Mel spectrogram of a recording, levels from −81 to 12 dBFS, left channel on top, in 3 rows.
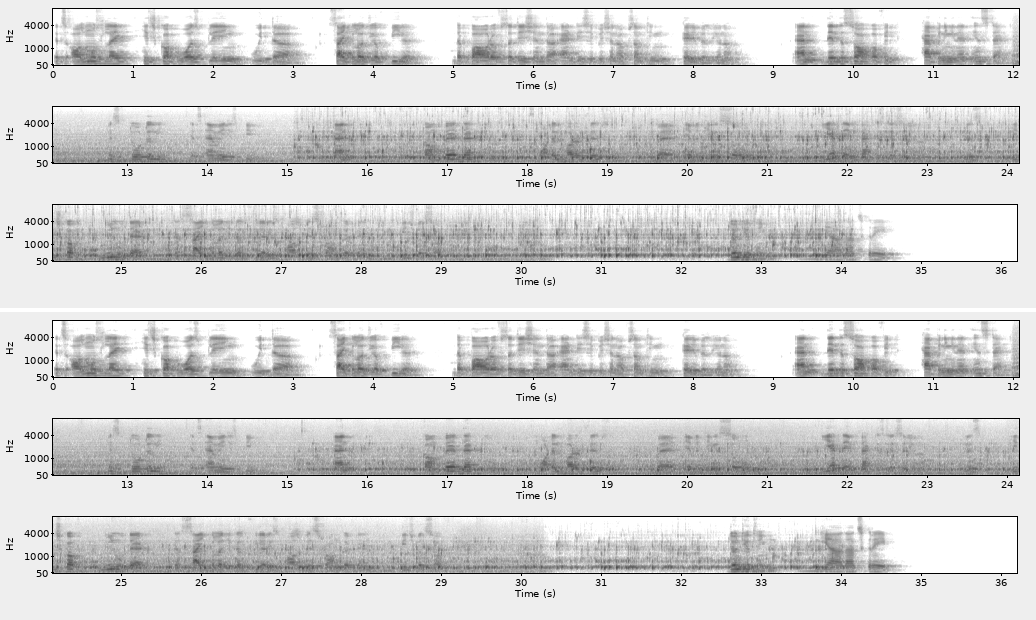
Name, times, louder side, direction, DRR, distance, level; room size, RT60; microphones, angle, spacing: voice 1, 0.0-3.0 3.5-4.5 5.0-8.5 9.3-10.5 10.9-11.9 12.7-13.5 13.8-14.8 15.6-15.8 16.7-17.7 18.0-19.1 19.5-20.9 21.7-23.0 23.4-23.7 24.0-25.3 25.6-28.2 28.4-29.0 32.1-32.2 32.6-33.1, right 1 dB, 10° right, 2.7 m, -30 dB
sound 1, 12.0-30.3, right 1 dB, 30° right, 2.7 m, -37 dB
sound 2, 15.1-34.2, left 3 dB, 65° left, 1.0 m, -29 dB
voice 2, 33.5-34.8, right 5 dB, 85° right, 1.0 m, -33 dB
21.0 x 19.0 x 2.3 m
head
